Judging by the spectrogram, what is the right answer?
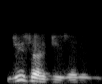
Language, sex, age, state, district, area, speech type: Urdu, male, 30-45, Delhi, Central Delhi, urban, conversation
